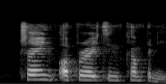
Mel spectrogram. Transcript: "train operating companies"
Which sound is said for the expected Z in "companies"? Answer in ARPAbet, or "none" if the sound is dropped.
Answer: none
